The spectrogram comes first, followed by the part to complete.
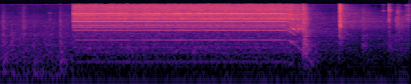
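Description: Hand-held air-line power tool, a nutrunner at a car's wheel hub, running with a steady high-pitched whine for about two seconds, then winding down with a falling pitch, followed by a sharp click.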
